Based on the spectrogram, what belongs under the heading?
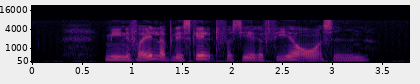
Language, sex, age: Danish, female, 42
